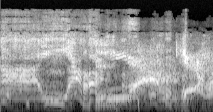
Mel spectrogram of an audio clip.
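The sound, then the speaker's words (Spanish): A voice imitates an elderly woman's exaggerated sneeze as a loud, drawn-out yelling cry with wavering pitch that fills about two seconds. “de la nona sí hay algo que todavía hace porque vive, y es que cuando va a estornudar hace...”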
